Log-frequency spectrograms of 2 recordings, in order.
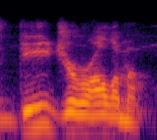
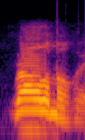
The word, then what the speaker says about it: Degirolamo: It's Degirolamo. Degirolamo. Yeah. That's not hard to say. Degirolamo. No. Yeah. Degirolamo, right? Girolamo. Yeah. Good old Italian name there. Girolamo. Girolamo. Right? Roll the R.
